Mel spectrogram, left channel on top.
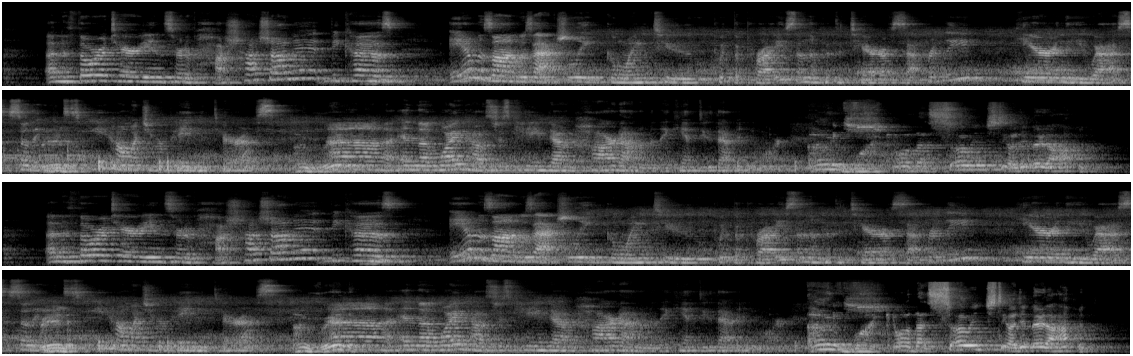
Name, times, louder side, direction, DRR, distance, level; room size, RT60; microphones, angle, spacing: voice 1, 0.4-3.8 4.5-9.7 10.1-11.8 12.2-14.3 14.5-20.1, left 1 dB, 10° left, -1 dB, 0.7 m, -27 dB
voice 2, 3.6-3.9 11.7-12.1 14.2-14.9 19.3-22.2, right 4 dB, 50° right, 8 dB, 0.5 m, -24 dB
sound 1, 3.8-21.8, left 3 dB, 55° left, 0.5 m, -36 dB
sound 2, 5.8-16.9, right 1 dB, 70° right, 2.3 m, -47 dB
5.3 x 4.4 x 5.3 m, 1.1 s
head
